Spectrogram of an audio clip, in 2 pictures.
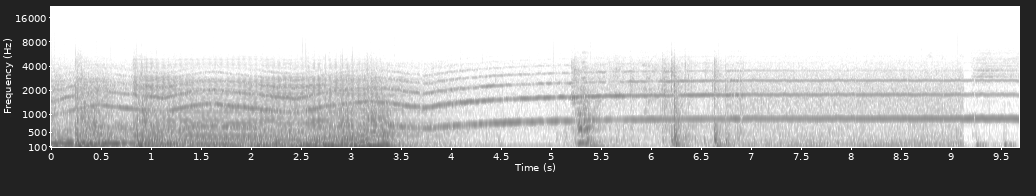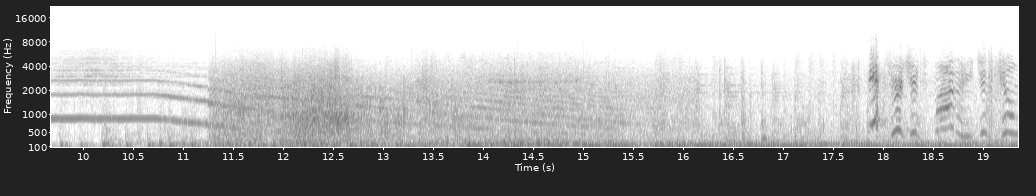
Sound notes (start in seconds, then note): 0.8 siren blaring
